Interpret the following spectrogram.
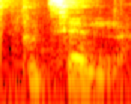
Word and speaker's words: poutine: uh is it okay is it true that poutine is actually the trashy way to pronounce the word and it's actually uh putin it's putin putin okay it's like the the russian prison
